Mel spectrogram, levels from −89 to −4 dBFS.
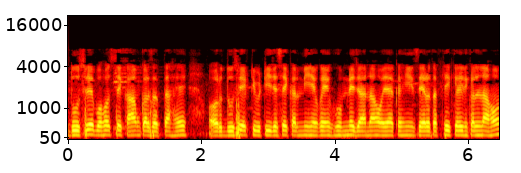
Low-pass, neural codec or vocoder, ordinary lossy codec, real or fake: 7.2 kHz; none; MP3, 32 kbps; real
